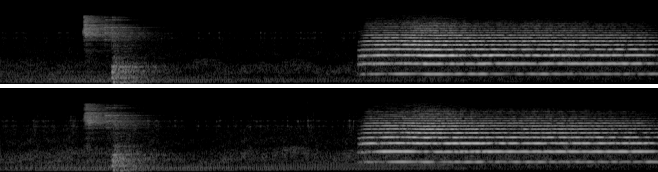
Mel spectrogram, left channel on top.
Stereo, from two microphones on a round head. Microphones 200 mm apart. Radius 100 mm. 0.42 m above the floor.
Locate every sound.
0.8 s a gunshot: 45° left (ahead or behind), 2.5 m
3.6 s a trumpet: centre (ahead or behind), 1.5 m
